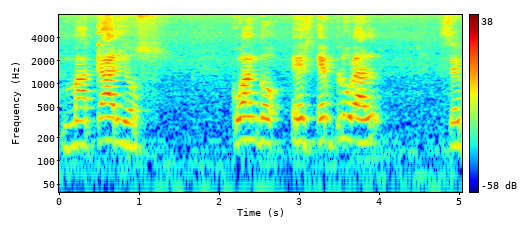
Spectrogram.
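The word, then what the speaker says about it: μακάριος: el adjetivo Bienaventurados en el griego bienaventurado se pronuncia macarios cuando es en plural se pronuncia Macario ahora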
